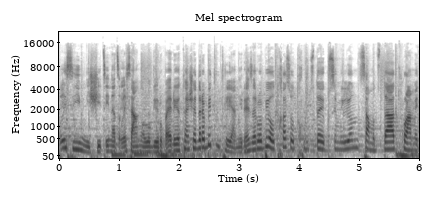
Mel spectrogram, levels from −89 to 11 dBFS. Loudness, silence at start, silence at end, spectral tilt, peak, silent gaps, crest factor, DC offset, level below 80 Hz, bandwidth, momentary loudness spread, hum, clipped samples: -18 LUFS; 0 s; 0 s; -4.5 dB/octave; -2 dBFS; none; 14 dB; under 0.1%; -30 dBFS; 16.5 kHz; 7 LU; none; under 0.1%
